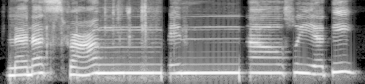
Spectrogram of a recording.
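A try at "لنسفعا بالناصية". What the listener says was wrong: ना ना का जो है ना वो लाइट पे ही रखना है. चला गया था थोड़ा सा.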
